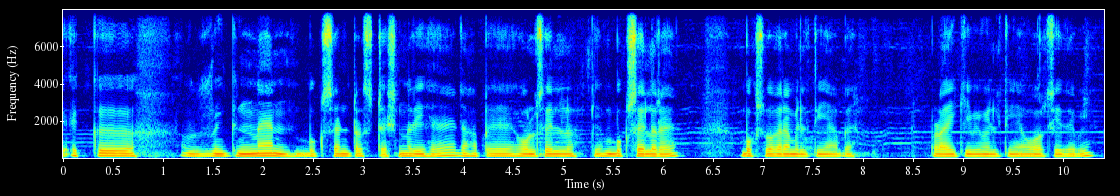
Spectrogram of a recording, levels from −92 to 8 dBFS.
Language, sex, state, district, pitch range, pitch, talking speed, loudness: Hindi, male, Uttar Pradesh, Muzaffarnagar, 120-130 Hz, 125 Hz, 155 wpm, -22 LUFS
